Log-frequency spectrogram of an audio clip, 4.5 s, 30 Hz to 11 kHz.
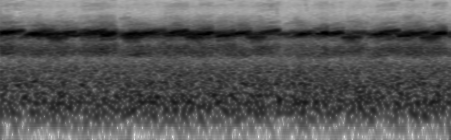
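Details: Many frogs calling together at Hakushu, Yamanashi Prefecture, Japan, on 4 May 2018, in a binaural recording. A continuous, shimmering high trill wavers slightly in loudness, with no single caller standing out.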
